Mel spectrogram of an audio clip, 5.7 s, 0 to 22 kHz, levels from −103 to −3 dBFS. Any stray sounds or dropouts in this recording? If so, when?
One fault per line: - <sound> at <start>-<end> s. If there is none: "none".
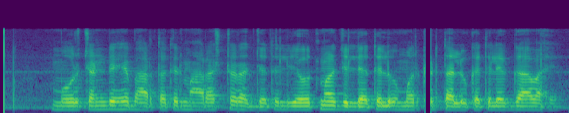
- dropout at 4.3-4.3 s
